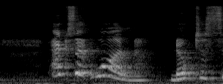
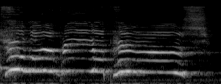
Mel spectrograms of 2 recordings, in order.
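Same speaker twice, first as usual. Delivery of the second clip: high, loud and slow alarm; squealing fright; alarmed cry; 7 dB louder, slower than usual. A narrator's reading. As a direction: cry out the danger. Sudden danger in story.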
